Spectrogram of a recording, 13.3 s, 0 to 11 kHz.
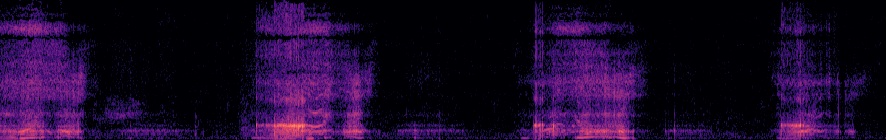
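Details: Adult man (boyfriend) asleep: loud rattling snores on each in-breath, about 15 a minute, with quiet breathing out between them.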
